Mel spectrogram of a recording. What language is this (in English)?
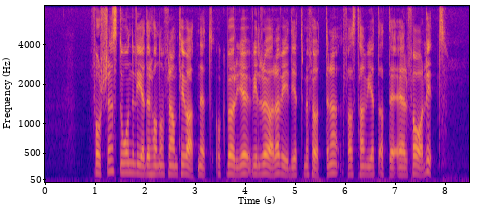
Swedish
